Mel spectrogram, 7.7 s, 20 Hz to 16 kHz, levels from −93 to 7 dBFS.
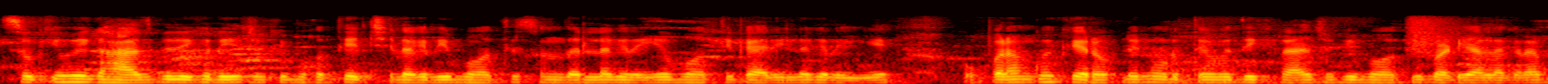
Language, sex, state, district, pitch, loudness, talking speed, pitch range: Hindi, male, Chhattisgarh, Bastar, 115 Hz, -29 LUFS, 335 wpm, 110-120 Hz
